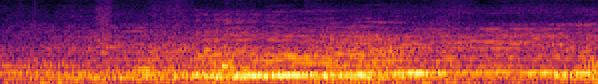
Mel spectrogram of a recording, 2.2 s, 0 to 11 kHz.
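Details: Sahiwal cattle at a cattle market where a Barishal farmer buys Sahiwal bulls and heifer calves, Bangladesh, 19 August: one sustained, level, harmonic moo lasting most of two seconds over crowd murmur.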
